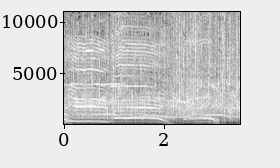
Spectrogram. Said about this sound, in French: Euh, on vous applaudit super fort. merci à vous. Bravo.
